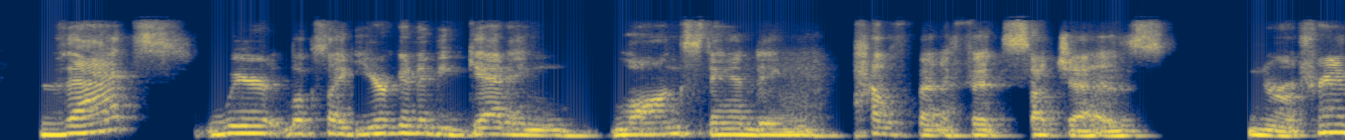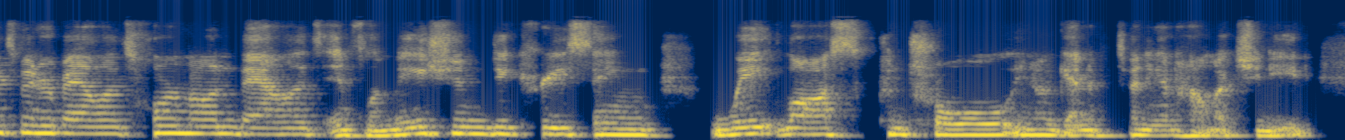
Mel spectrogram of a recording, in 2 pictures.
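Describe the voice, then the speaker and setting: Somewhat breathy, a woman talks at a moderate pace. Her pitch is fairly low, with ordinary variation. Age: 40s. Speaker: doctor running a natural therapies practice. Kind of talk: interview.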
